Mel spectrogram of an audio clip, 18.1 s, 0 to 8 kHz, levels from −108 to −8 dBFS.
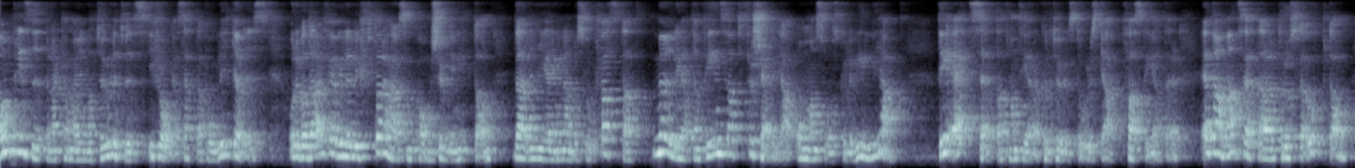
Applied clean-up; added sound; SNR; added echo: none; none; none; reverberation time 0.7 s.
